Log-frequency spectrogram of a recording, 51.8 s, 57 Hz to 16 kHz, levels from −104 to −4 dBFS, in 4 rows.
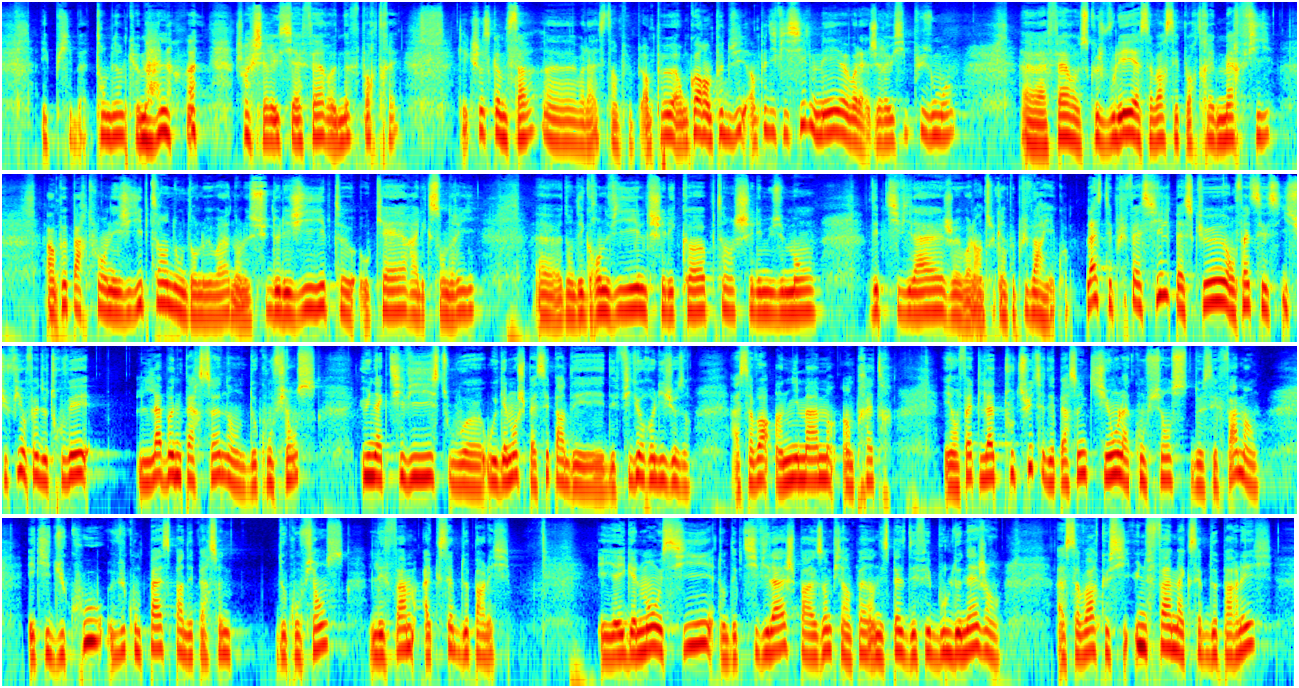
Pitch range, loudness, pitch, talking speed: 155-195 Hz, -21 LUFS, 175 Hz, 230 wpm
